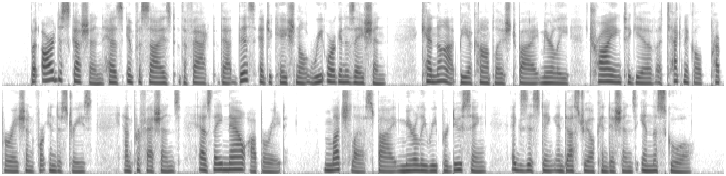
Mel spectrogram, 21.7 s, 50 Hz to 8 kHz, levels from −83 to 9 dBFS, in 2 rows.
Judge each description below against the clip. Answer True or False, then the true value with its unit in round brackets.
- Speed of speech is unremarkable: False (115 wpm)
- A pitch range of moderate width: True (3.4 semitones)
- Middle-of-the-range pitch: True (180 Hz)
